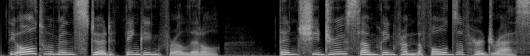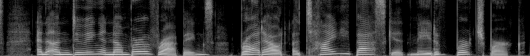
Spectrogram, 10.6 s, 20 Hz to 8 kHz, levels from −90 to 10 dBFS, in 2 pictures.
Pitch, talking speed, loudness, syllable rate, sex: 240 Hz, 185 wpm, -18 LUFS, 4.7 syllables/s, female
